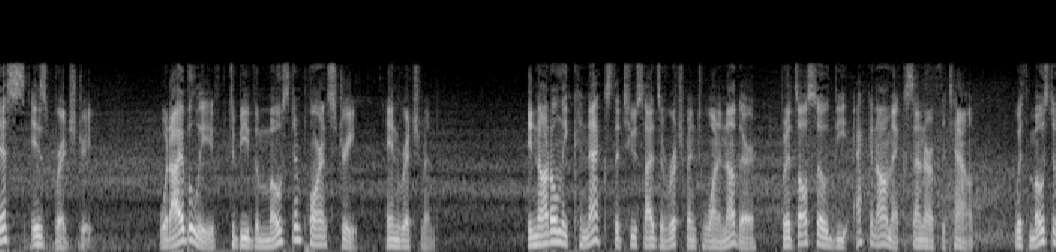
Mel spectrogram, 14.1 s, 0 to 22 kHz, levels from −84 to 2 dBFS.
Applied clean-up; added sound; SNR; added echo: none; none; none; none.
